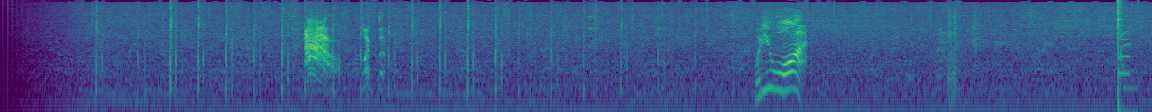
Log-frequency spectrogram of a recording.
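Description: Footsteps tap quickly and evenly on a hard floor.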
